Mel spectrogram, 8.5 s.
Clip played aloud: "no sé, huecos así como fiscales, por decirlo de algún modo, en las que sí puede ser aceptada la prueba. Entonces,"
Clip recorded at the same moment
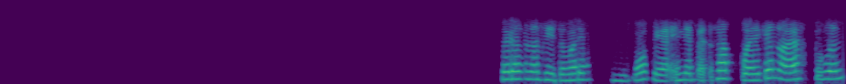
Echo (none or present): none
